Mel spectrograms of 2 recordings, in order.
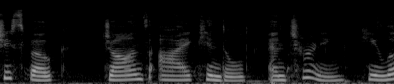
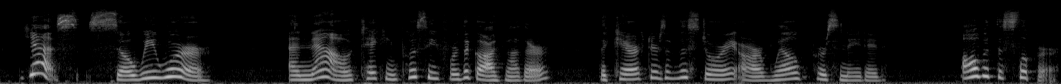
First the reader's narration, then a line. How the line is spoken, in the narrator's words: said Di, laughing, as she thought of the many times they had played it together years ago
